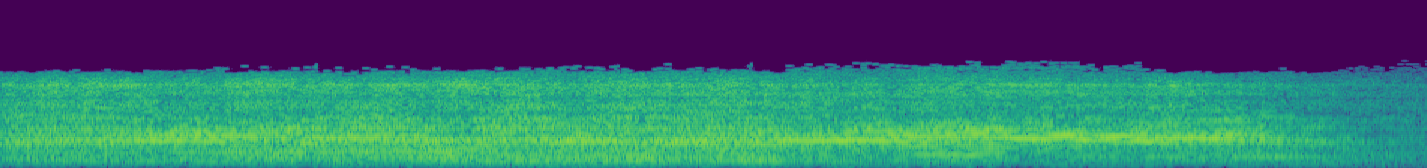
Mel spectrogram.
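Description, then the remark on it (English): A loud, steady engine roar of a black airplane diving toward people, its droning pitch slowly sliding, before the sound eases off slightly near the end. No voices. “Their plane is diving on us.”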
